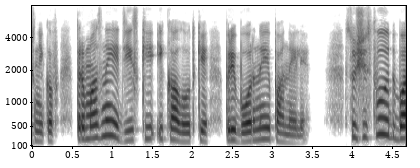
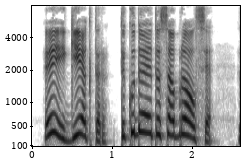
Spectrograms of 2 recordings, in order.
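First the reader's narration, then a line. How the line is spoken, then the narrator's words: Shouted. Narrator (Russian): закричал Хэнк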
